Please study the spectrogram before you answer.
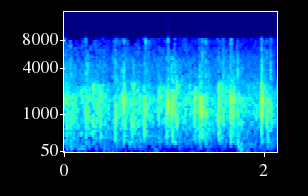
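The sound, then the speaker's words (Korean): Standing ovation from hundreds of listeners after a speech, a dense, even wash of many hands clapping at once, steady throughout. “연설이 끝나자 수백 명의 청중이 기립박수를 전합니다.”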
